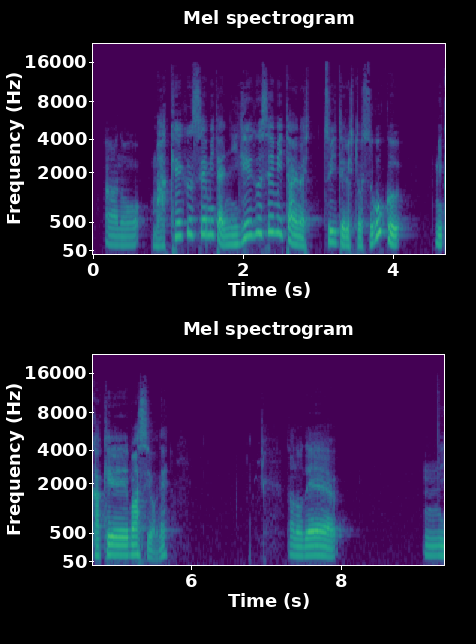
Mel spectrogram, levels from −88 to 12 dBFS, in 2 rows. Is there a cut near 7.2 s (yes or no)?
yes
